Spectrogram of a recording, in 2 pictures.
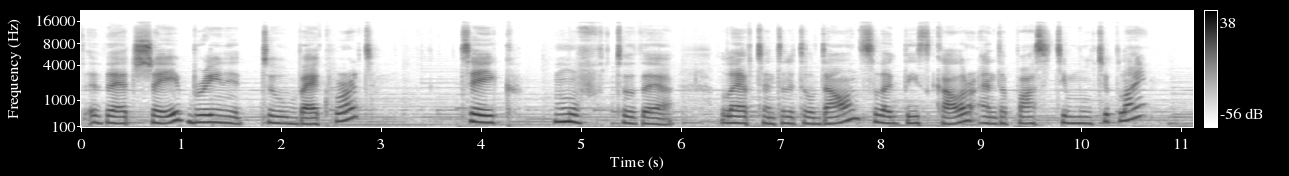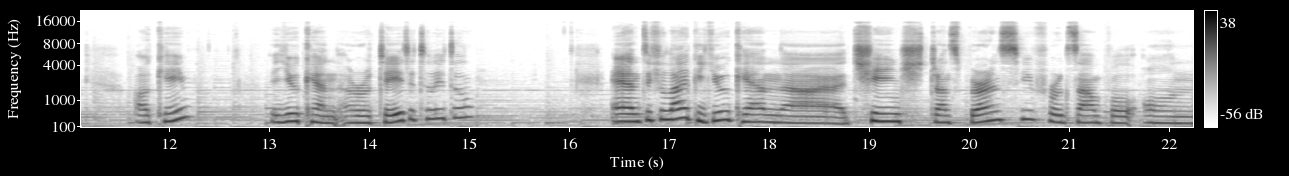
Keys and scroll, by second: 2.4 Down, 3.2 Left, 3.5 Down.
